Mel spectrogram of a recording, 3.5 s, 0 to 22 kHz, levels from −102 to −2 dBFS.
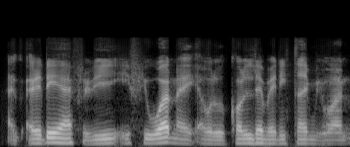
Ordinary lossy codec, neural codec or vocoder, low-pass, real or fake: none; codec, 16 kHz, 1 kbps, X-Codec, HuBERT features, trained on LibriSpeech; none; fake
